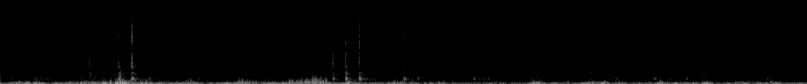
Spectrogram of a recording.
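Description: Wind buffeting an outdoor camera microphone in an irregular low rumble, with scattered sharp clicks, the strongest about a second in and a cluster about three and a half seconds in.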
